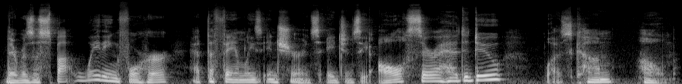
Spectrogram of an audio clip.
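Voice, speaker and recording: A man's voice: on the low side, big pitch swings, normal speed, gravelly, darkish tone, breathy edge. A man narrating comic fiction expressively, with a wry, emphatic, sardonic delivery. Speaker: audiobook narrator.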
